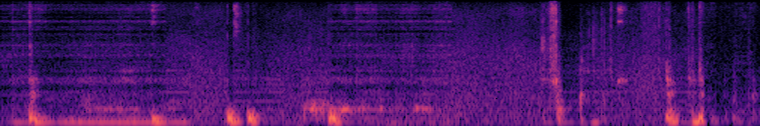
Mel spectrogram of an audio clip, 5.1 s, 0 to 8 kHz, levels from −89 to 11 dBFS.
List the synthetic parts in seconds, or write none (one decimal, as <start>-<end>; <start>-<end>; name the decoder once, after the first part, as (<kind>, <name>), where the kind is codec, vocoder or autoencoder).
0.0-1.1 (codec, SNAC); 2.2-3.0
